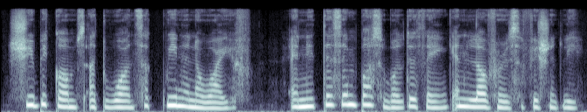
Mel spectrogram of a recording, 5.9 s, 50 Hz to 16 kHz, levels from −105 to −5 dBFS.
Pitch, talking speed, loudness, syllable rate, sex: 225 Hz, 195 wpm, -15 LUFS, 5.1 syllables/s, female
